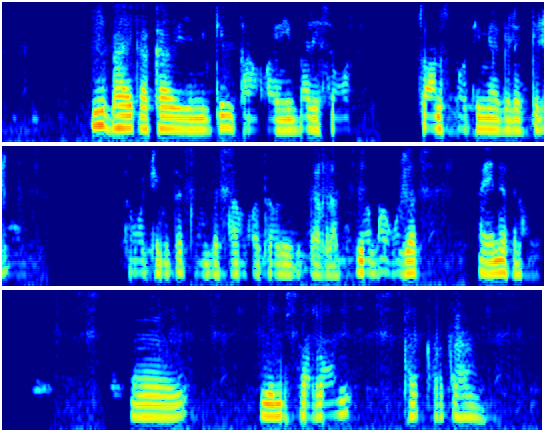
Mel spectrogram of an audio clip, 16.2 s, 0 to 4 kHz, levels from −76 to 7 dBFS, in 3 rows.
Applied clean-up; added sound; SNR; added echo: neural separator model SepFormer DNS4.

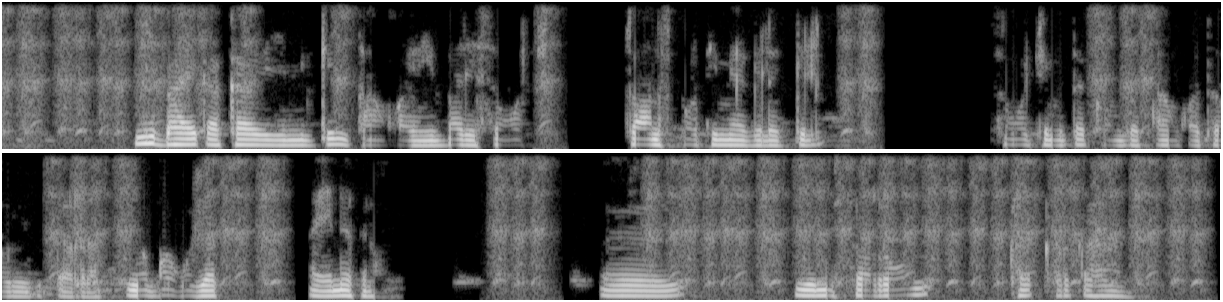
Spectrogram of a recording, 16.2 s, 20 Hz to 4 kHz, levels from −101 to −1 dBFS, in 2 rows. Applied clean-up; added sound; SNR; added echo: none; Breathing; 18 dB; none.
